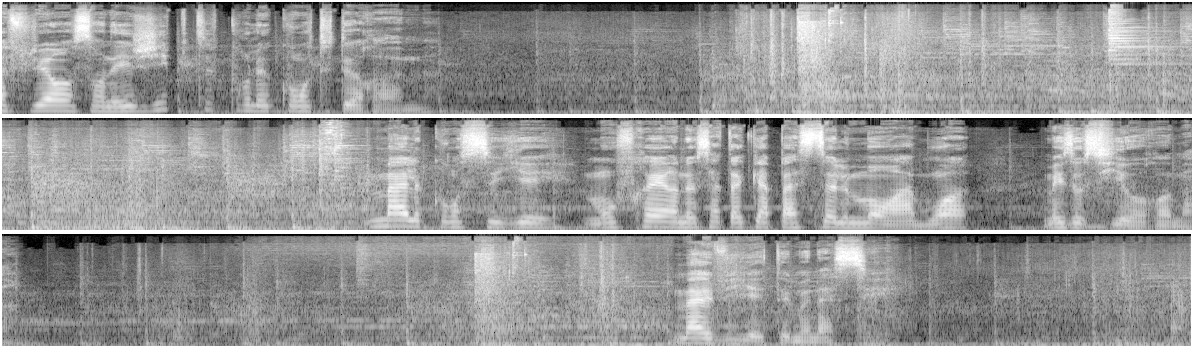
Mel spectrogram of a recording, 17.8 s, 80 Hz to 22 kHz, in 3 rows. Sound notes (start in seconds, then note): 3.6 armor clatters; 5.7 dramatic music; 5.7 swords clanging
